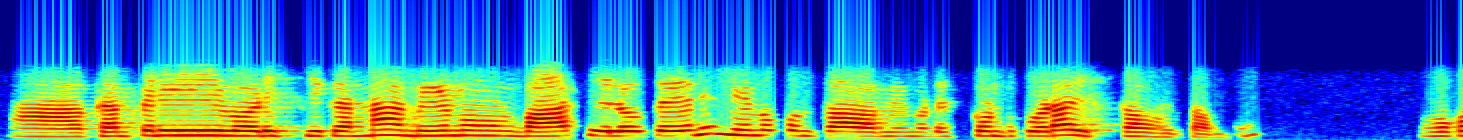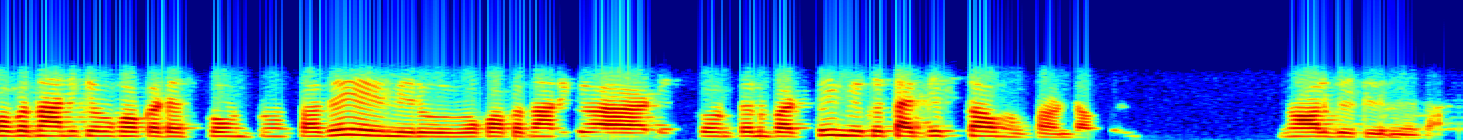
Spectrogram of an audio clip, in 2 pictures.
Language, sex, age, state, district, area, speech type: Telugu, female, 60+, Andhra Pradesh, East Godavari, rural, conversation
